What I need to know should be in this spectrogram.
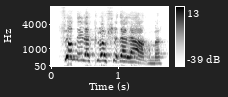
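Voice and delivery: high-pitched urgent cry; alarm call. A narrator's reading. A dozen voices call for alarm.

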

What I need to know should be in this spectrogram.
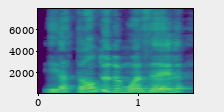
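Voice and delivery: ordinary delivery

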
